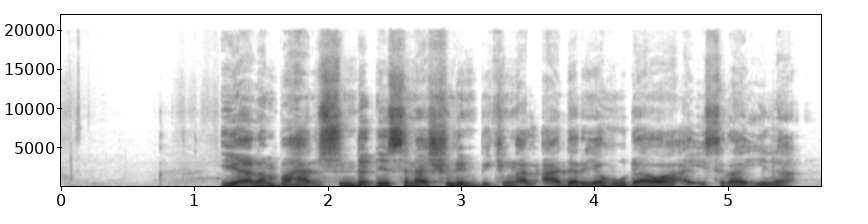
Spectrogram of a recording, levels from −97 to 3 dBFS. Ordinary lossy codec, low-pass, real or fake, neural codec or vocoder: none; none; real; none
